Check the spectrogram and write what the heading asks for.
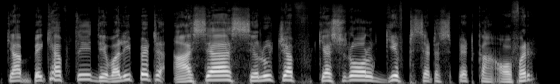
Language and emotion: Kashmiri, neutral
